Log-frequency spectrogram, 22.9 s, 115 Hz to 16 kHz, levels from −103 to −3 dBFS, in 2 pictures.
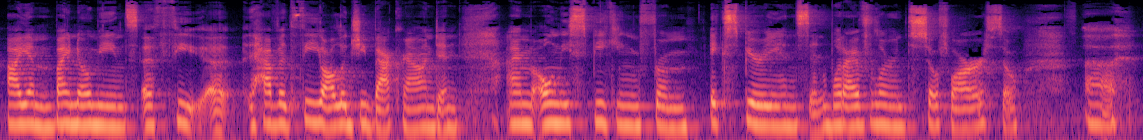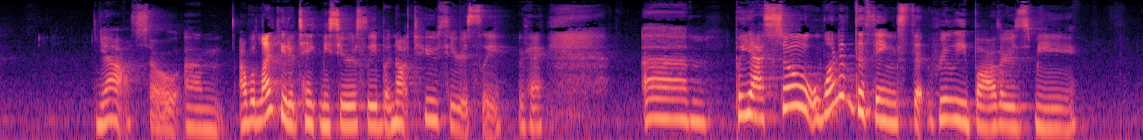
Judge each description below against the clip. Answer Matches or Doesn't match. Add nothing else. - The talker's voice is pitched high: Matches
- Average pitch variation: Doesn't match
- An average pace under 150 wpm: Matches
